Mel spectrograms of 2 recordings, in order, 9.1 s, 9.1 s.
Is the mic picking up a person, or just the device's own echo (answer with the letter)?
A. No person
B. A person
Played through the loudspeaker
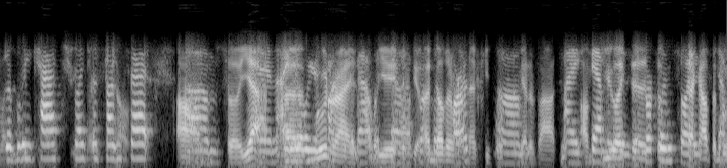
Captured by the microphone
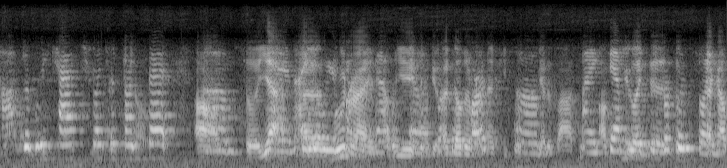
A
